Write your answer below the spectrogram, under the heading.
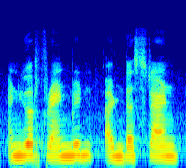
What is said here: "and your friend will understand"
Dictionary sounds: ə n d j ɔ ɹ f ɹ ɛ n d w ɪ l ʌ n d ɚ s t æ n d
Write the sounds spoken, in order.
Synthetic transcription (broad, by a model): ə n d j ɔ ɹ f ɹ ɛ n d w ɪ n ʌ n d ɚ s t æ n d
